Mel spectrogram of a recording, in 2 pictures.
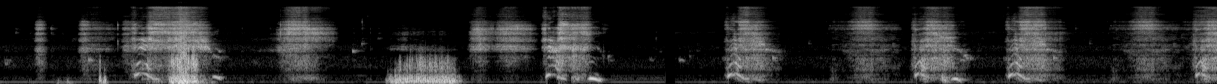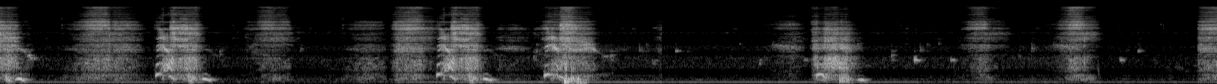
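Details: Adult sneezing about twenty times in quick succession after sniffing lilies, a rapid allergic sneezing fit; suspected pollen allergy.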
